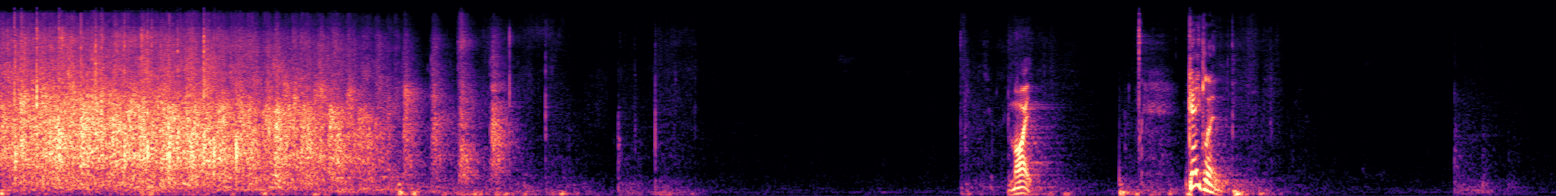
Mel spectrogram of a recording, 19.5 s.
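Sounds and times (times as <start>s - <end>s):
thunderous applause from audience: 0.0s - 6.3s
speech: 12.7s - 13.0s, 14.9s - 15.5s.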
